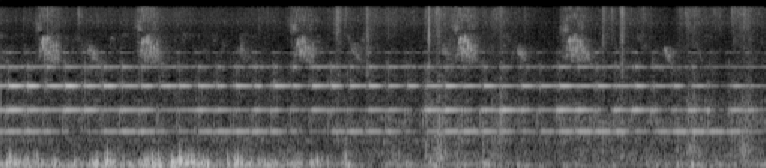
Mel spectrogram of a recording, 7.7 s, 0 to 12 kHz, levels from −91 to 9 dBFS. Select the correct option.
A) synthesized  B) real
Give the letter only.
B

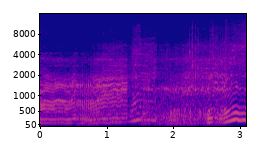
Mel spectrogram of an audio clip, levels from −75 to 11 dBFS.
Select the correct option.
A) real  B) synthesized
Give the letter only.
B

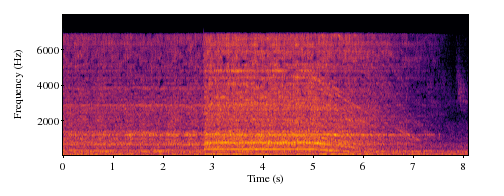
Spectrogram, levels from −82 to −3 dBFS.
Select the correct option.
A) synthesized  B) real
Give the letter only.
A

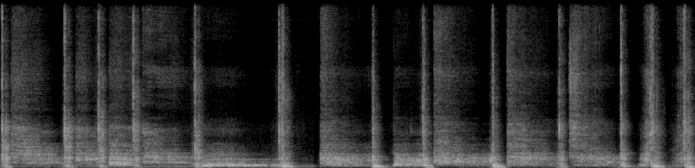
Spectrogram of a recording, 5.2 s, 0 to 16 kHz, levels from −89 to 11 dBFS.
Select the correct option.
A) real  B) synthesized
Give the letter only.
A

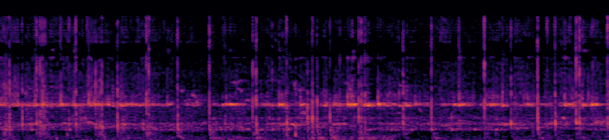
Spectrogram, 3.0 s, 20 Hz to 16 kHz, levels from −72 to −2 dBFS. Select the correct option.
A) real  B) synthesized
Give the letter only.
B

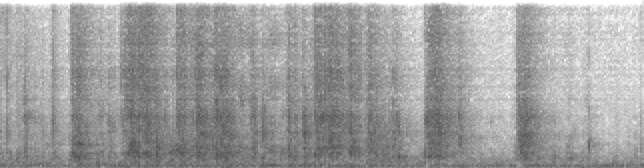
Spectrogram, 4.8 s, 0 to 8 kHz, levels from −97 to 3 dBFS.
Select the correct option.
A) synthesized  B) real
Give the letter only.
A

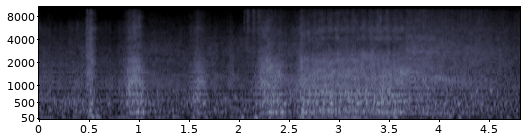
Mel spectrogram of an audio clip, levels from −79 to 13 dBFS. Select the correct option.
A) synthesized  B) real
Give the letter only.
A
